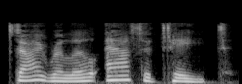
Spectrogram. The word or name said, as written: styralyl acetate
